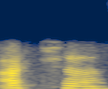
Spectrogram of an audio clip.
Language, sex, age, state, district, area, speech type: Urdu, female, 45-60, Uttar Pradesh, Rampur, urban, conversation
